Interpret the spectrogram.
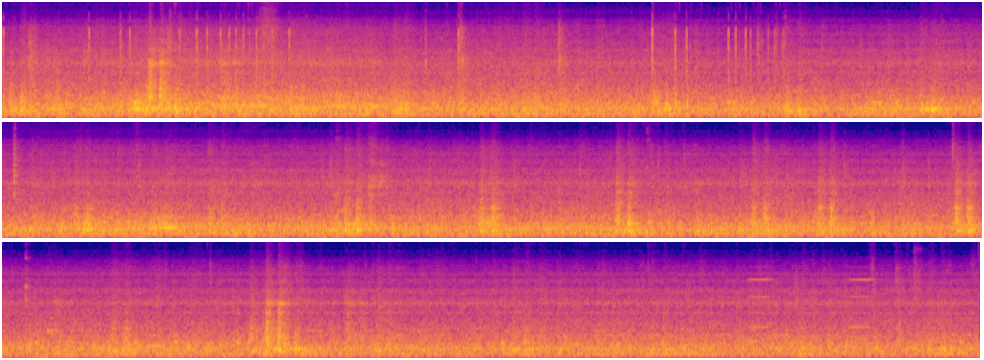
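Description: Kintetsu Nara Line rapid express electric train running at speed, heard from inside the front car: a steady rolling rumble with irregular sharp clicks as the wheels cross rail joints. It is louder for the first few seconds while an oncoming train passes alongside.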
